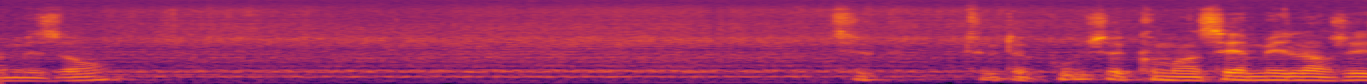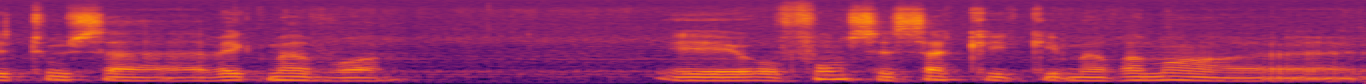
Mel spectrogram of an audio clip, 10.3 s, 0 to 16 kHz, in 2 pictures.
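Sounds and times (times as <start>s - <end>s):
many bees buzzing in a cherry tree: 0.0s - 10.2s
speech: 0.1s - 0.6s, 3.2s - 6.7s, 7.6s - 10.2s.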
